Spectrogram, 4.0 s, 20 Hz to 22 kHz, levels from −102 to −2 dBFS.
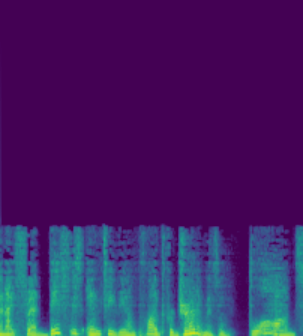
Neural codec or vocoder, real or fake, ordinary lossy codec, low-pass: codec, 44.1 kHz, 0.9 kbps, DAC; fake; MP3, 32 kbps; 7.2 kHz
